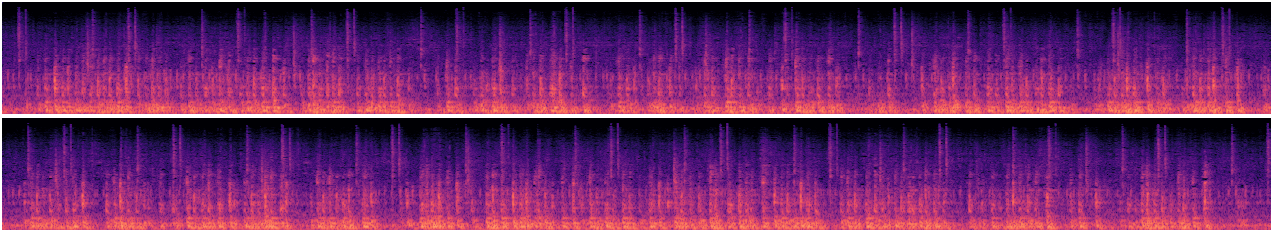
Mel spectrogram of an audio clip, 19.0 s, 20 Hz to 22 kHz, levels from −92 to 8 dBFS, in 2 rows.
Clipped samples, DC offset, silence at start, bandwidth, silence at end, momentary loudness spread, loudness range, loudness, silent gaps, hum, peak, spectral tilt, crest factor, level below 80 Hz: under 0.1%; under 0.1%; 0 s; 14.5 kHz; 0 s; 5 LU; 2 LU; -21 LUFS; none; none; -4 dBFS; -7.5 dB/octave; 16 dB; -38 dBFS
